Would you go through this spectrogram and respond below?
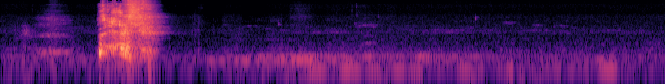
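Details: A sick nonbinary person sneezing, with some harsh coughing elsewhere in the recording: one loud, explosive sneeze followed by quiet breathing and faint room noise.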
